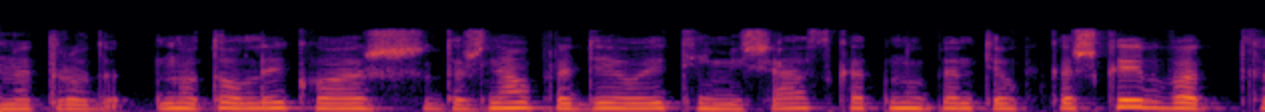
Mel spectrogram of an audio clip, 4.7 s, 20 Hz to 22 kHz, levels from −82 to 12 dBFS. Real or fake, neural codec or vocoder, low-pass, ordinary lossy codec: real; none; 7.2 kHz; Opus, 24 kbps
